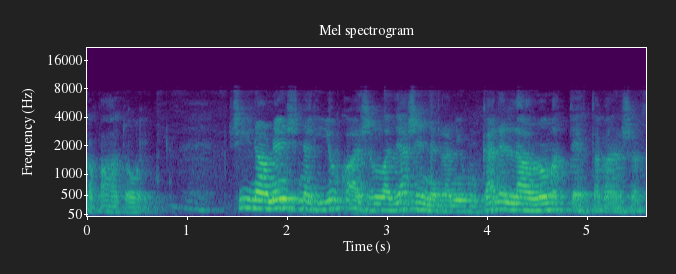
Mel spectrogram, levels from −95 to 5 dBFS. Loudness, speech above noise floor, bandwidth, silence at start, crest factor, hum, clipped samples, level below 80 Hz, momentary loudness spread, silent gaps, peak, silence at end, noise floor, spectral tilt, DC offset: -25 LUFS; 23 dB; 8 kHz; 0 s; 18 dB; none; under 0.1%; -70 dBFS; 12 LU; none; -8 dBFS; 0 s; -48 dBFS; -7.5 dB/octave; under 0.1%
